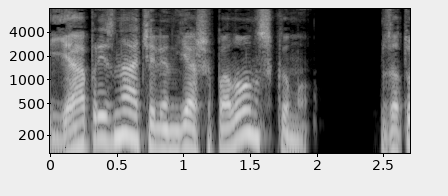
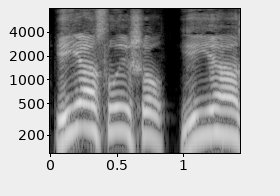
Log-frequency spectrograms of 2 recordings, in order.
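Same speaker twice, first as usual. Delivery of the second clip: high, eager calling out, not full volume; mild raised cries of kids chiming in; shouted; 6 semitones higher, slower than usual. A narrator's reading. Kids in the hall back Sasha up, lightly shouted. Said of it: "закричали ребята в зале".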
